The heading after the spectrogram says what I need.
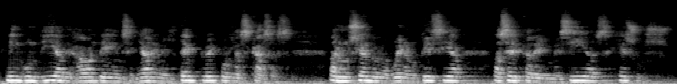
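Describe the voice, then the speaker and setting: A male lector's high, warm voice carries through an echoing church as he formally and solemnly reads psalms and scripture at Mass. It's captured from a distant mic with faint noise.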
